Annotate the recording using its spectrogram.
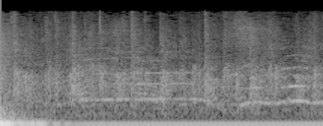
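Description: Live band in a club: a heavy low drum hit at the start, then a single held instrumental note, over crowd noise and applause.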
